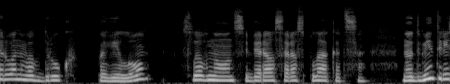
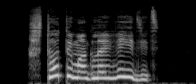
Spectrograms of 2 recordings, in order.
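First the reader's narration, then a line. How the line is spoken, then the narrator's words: Shouting aloud. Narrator (Russian): Александра кричала в голос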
